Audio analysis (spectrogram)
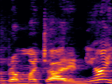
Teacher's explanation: the tongue tip has to touch upper palate when you say pronounce the letter Ni. N is in a capital letter.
